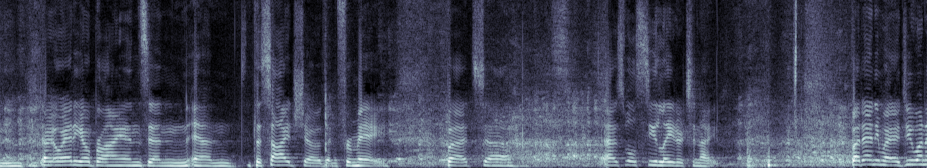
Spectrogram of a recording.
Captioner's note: chuckles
